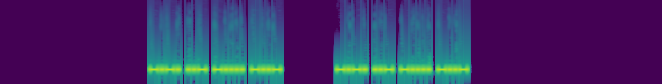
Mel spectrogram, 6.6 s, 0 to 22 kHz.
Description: Morse code, heard as a keyed tone, about 46 wpm, 700 Hz. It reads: CU6X CU6X
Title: DXCC-100 Call Signs - 4 Characters - Repeated 2x - 45wpm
